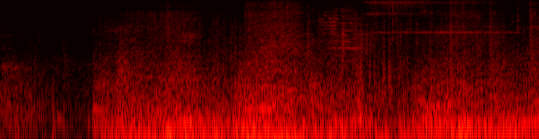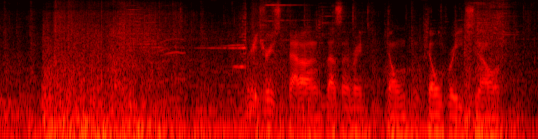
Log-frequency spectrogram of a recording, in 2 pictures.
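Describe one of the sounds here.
A huge beast roars and growls loudly.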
